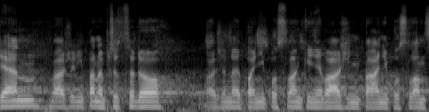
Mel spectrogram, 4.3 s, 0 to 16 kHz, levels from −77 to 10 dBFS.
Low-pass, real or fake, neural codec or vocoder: 14.4 kHz; fake; autoencoder, 48 kHz, 128 numbers a frame, DAC-VAE, trained on Japanese speech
